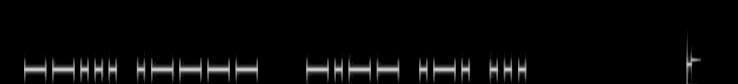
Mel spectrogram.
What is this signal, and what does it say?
Morse code, heard as a keyed tone, about 17 wpm, 700 Hz. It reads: 71 YRS
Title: Practice QSO - Exchange 3 - More Info - 17wpm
